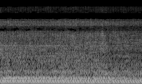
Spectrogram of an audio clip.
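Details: Jaguar XJ40 6-cylinder petrol idling right after an in-tank fuel pump replacement and a refitted fuel-line clip; steady, even low hum with a faint constant drone, no knocks or misses; idling normally.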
